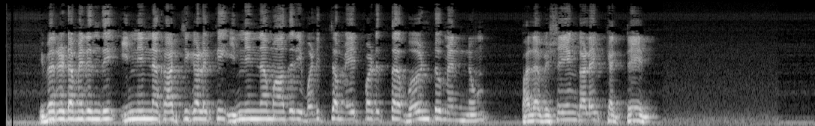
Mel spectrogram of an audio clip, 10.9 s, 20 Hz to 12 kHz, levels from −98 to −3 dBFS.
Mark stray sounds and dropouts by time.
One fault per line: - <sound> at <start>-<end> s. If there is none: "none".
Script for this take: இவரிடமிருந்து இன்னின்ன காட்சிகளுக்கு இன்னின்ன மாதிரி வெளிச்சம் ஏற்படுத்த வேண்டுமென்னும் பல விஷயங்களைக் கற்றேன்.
none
